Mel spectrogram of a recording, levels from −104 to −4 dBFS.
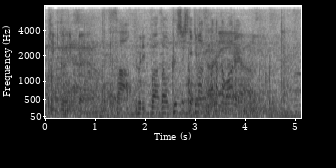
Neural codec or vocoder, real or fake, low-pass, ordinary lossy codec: none; real; 7.2 kHz; none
